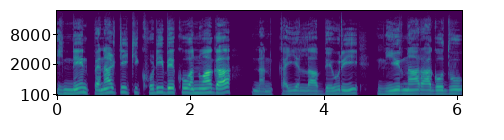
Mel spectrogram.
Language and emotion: Kannada, fearful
